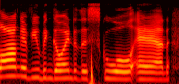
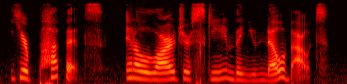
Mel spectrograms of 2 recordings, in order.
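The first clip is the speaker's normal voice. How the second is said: whispered, hushed, held-back, barely hidden disgust; 2 semitones lower, 14 dB quieter than usual. Describing a character who steps back before walking off: imitating barely hidden disgust. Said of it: "trying to hide her disgust".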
